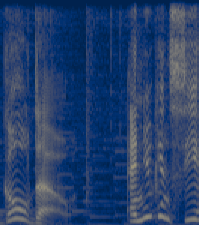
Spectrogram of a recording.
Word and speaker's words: Guldo: And remember that what we romanize as a Japanese r can be adapted into an English r or l, and they went with l. So they call him Guldo.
